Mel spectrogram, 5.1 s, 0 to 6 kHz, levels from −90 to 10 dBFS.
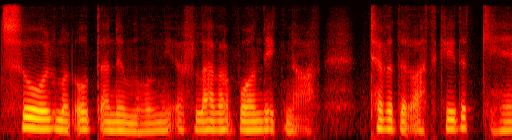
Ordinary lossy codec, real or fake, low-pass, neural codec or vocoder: none; fake; 5.4 kHz; codec, 16 kHz, 0.2 kbps, FocalCodec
